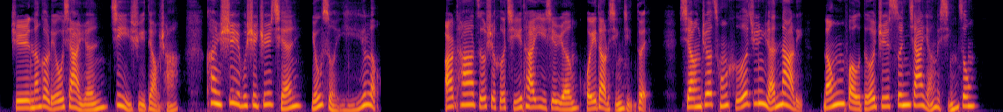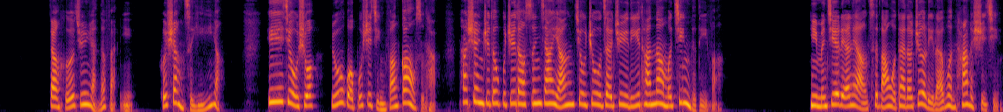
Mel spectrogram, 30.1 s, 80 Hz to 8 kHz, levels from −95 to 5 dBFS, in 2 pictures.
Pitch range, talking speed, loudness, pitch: 185-280 Hz, 235 characters per minute, -20 LUFS, 240 Hz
